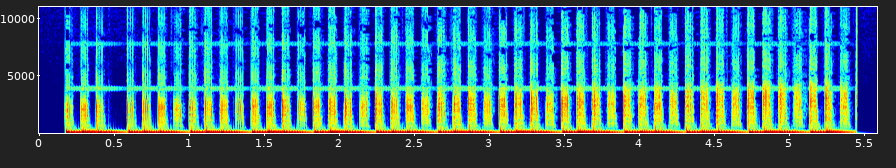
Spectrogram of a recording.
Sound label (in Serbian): Basslinija; Fruity Loops Studio v10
